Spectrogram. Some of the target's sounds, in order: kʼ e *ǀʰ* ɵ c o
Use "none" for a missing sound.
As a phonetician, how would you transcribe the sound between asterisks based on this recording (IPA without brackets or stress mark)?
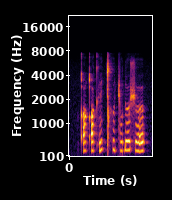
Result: ǀʰ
